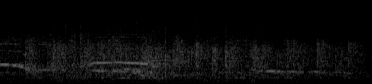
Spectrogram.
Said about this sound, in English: To these deacons who confidently carry the covenant of Christ, and to these ministers of music, why don't you give them one more hand?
